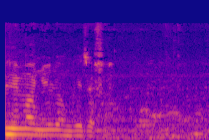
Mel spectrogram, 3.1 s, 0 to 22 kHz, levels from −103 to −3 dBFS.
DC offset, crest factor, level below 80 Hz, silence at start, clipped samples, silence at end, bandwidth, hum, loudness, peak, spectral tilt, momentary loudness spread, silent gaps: under 0.1%; 20 dB; -60 dBFS; 0.1 s; under 0.1%; 0 s; 11.5 kHz; none; -37 LUFS; -18 dBFS; -7 dB/octave; 22 LU; none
